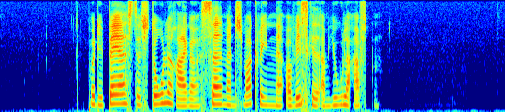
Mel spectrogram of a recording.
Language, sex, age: Danish, female, 27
